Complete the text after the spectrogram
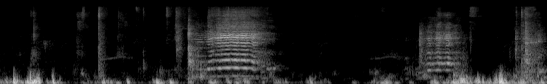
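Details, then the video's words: Osmanabadi goat on a goat farm: two drawn-out, wavering nasal bleats, each about a second long, separated by clattering knocks and low thumps. "उस्मानाबादी शेळी"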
